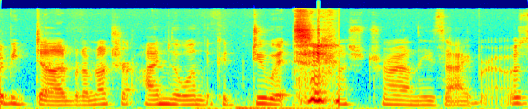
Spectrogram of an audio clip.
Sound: laughs

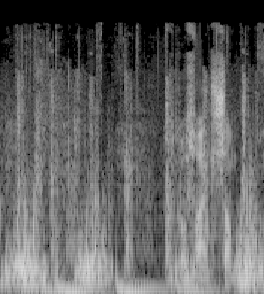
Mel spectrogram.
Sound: wind blowing

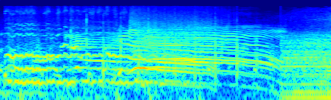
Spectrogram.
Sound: contestants applauding

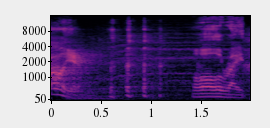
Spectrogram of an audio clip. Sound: chuckling

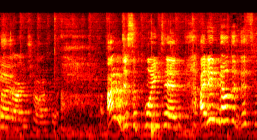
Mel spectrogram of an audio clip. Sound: sighs

